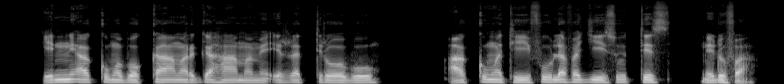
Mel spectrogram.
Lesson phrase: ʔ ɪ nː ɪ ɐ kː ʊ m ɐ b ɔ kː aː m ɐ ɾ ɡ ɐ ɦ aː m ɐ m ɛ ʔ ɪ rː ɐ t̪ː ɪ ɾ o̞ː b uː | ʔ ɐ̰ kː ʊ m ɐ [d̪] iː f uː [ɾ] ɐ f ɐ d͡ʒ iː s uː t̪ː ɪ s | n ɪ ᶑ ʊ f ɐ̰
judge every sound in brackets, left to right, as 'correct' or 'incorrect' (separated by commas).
incorrect, incorrect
